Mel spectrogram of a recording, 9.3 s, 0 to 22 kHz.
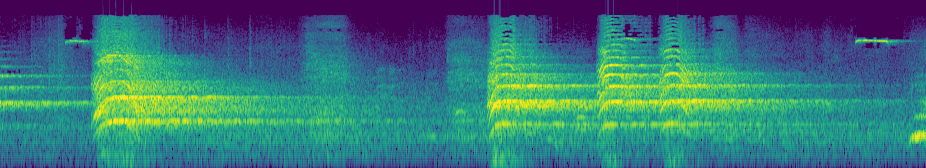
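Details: Port of Nagoya Public Aquarium belugas Hodoi, Taanya and Mirai, 14 March 2021, during pool moves and training; strong harmonic squealing calls with downward-sweeping starts, four bursts, high thin tones at the edges, echoing indoor space.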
